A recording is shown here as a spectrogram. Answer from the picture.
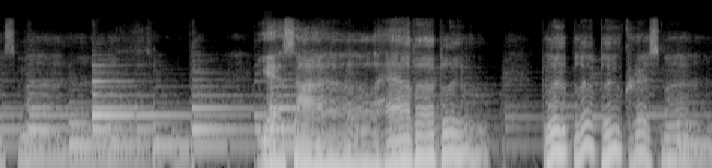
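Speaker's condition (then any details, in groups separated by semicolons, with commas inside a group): No condition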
